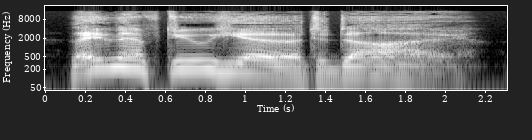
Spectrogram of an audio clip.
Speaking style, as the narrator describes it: the big black biped rumbled in overspeech

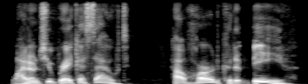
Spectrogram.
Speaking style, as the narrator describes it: Norell sighs

